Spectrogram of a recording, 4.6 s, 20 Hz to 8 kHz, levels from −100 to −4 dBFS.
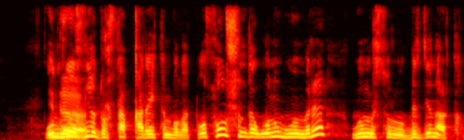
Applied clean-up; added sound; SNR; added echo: none; none; none; none.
